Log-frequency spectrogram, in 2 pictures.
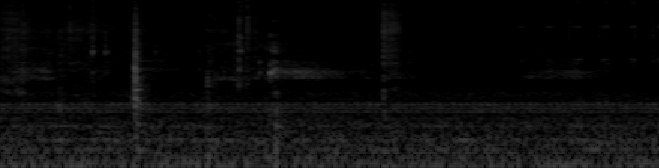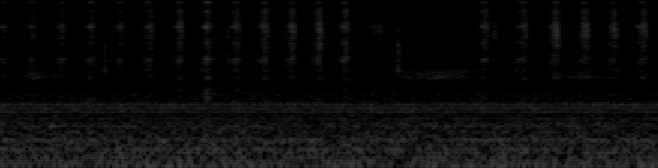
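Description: A glass dip pen's metal nib scratches dense hatching strokes along the hair edge at the top of a flat white drawing sheet resting on a wooden desk. Quick, bright, scratchy strokes repeat in rapid bursts over a steady low hum, staying quiet throughout.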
